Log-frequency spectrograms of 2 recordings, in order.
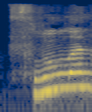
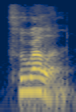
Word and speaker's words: Fluellen: I'm not sure how to pronounce that one. I'm going to look that up. How to pronounce because it feels like I've been saying it wrong this entire time. So let's find out.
